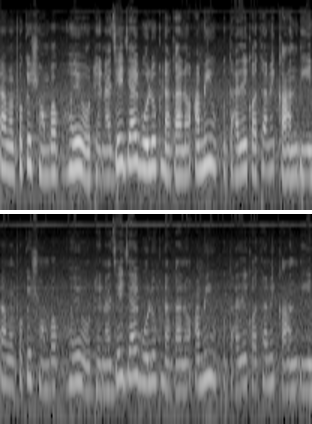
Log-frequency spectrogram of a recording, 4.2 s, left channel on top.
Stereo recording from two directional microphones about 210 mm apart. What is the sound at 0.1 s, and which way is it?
Speech, 20° left (ahead or behind).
